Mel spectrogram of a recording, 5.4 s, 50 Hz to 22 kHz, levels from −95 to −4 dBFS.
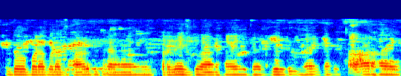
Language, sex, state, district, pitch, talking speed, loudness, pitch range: Hindi, male, Chhattisgarh, Rajnandgaon, 140 Hz, 145 wpm, -20 LUFS, 135-145 Hz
